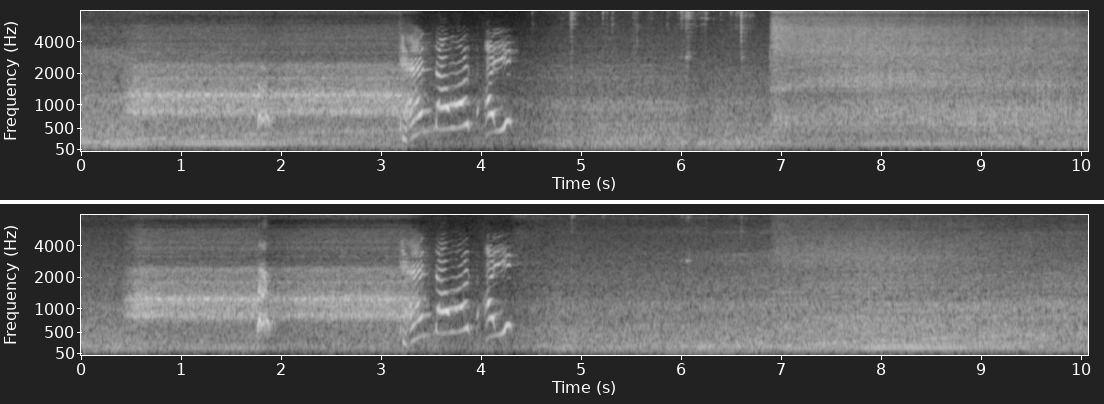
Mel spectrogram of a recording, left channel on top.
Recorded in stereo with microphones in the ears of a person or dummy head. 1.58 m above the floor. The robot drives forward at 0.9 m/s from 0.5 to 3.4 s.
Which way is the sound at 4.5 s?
45° left (ahead or behind).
